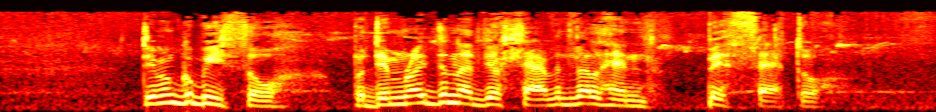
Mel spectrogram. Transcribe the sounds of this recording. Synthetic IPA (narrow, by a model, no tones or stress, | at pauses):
d̥ɪmənɡʊbejθɔb̥oːdɪmrajdənəðjɔɬɛvɪðvɛlˠɦɪnb̥ɪθɛtʰɔ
